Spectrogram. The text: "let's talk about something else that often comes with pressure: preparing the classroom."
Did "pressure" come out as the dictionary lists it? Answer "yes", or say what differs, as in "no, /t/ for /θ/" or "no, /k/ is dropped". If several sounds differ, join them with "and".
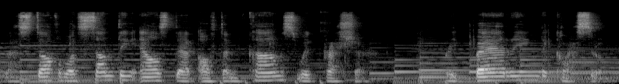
yes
